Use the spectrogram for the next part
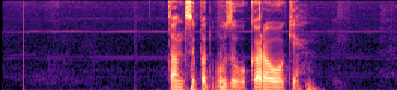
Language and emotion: Russian, neutral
